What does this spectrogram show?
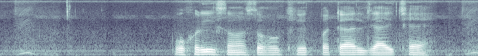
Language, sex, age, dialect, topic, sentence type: Maithili, male, 36-40, Bajjika, agriculture, statement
